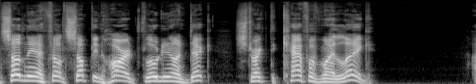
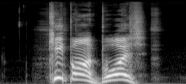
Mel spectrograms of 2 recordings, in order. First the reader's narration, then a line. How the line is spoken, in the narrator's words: As soon as I got my breath, I shouted, as in duty bound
